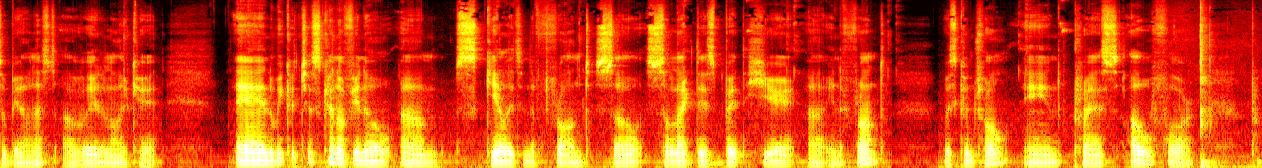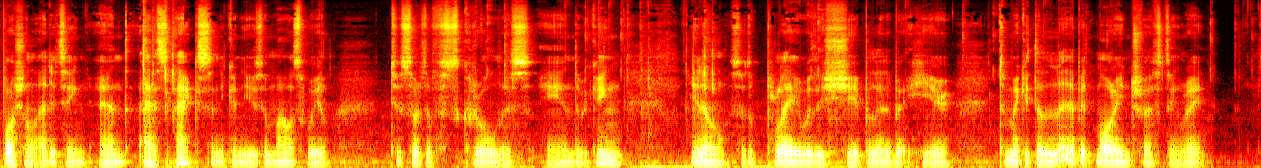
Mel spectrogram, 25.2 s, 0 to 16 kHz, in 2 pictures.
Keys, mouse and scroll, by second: 2.2 click, 2.4-2.8 scroll up 1, 2.8 middle click, 3.1 Tab, 4.8 middle click, 5.3 middle click, 6.4 click, 7.5 ctrl+click, 8.5 ctrl+click, 10.0 ctrl+click, 11.6 o, 13.6 s, 14.0 x, 14.2 s, 15.8 middle click, 17.2 click, 17.5 Tab, 18.0 middle click, 18.5 shift+middle click, 18.7 Tab, 19.3 s, 19.4 x, 20.5 click, 20.7 Tab, 21.4 middle click, 22.2 click, 22.7-24.5 middle drag, 24.9 shift+middle click.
